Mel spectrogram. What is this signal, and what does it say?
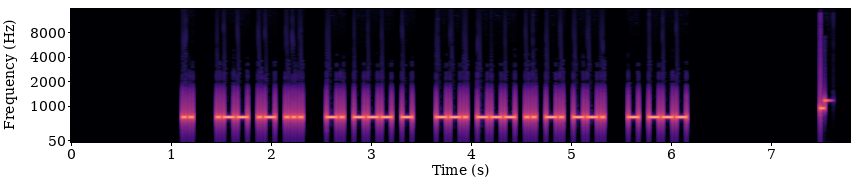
Morse code, heard as a keyed tone, about 34 wpm, 700 Hz. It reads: I WAS NOT GOING TO
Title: Sets of 5 Words 35wpm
